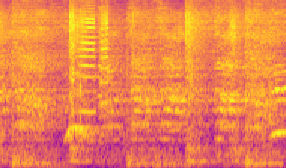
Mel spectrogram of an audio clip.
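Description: Live band playing an upbeat song, with drum kit, trumpet, upright bass and acoustic guitar.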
